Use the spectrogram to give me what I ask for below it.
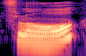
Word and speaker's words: flaw: And a floor with a W, but no sound of a W, floor.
